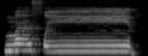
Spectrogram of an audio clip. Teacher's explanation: اور جب ہم یہاں پر رکیں گے، را جو ہے یہ موٹی ہے، لیکن جب ہم یہاں وقف کر رہے ہیں تو ہم نے را کو باریک پڑھنا ہے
